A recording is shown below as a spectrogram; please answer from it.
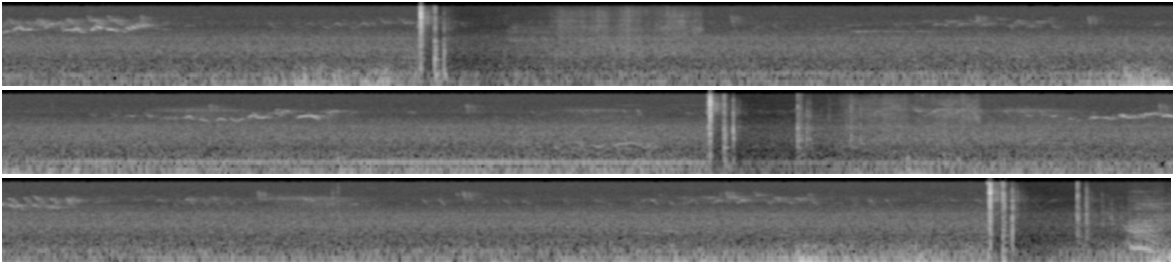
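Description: Titan Hunter aluminium slingshot fired three times, about eleven seconds apart. Each shot is a single sharp crack as the bands snap forward on release.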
